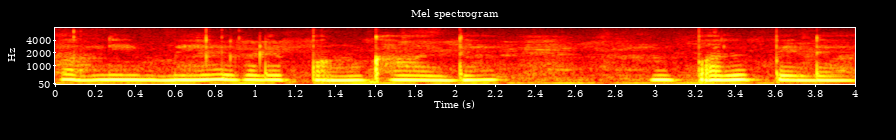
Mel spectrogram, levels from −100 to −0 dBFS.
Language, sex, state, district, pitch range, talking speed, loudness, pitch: Kannada, female, Karnataka, Dharwad, 230-245 Hz, 90 wpm, -15 LUFS, 240 Hz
